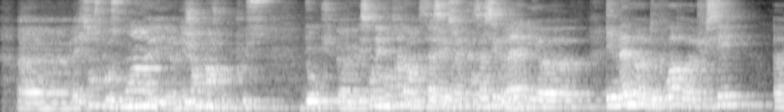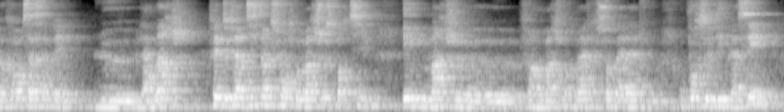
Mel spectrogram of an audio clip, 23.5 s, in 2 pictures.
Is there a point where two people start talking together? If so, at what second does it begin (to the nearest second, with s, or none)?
6 s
